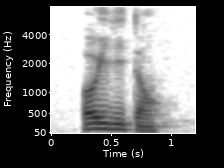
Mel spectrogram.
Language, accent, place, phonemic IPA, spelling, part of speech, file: French, France, Lyon, /ɔj.li.tɑ̃/, oïlitan, noun / adjective, LL-Q150 (fra)-oïlitan.wav
- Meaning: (noun) langue d'oïl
